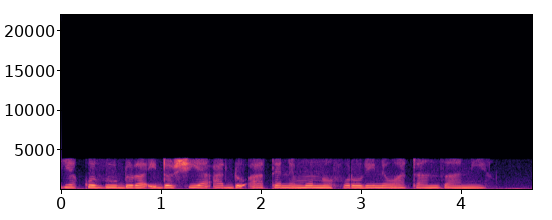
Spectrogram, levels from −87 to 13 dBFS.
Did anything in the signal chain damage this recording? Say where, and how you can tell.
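No, nothing damaged this audio.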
